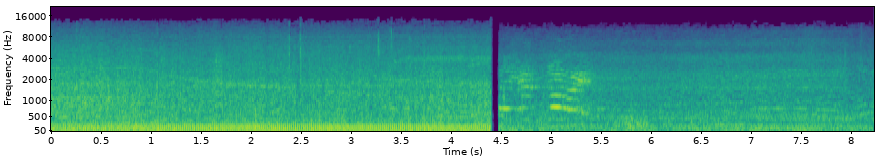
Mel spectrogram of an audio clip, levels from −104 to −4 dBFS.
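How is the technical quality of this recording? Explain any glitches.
The recording has two bursts of DAB burbling, at 1.87–2.06 s and 4.28–4.80 s. Bit errors that slip past error correction, at a few tenths of a percent, corrupt MP2 samples and scale factors, making individual sub-bands jump for a frame. The result is short blips of noise and sudden sub-band level jumps over the sound.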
